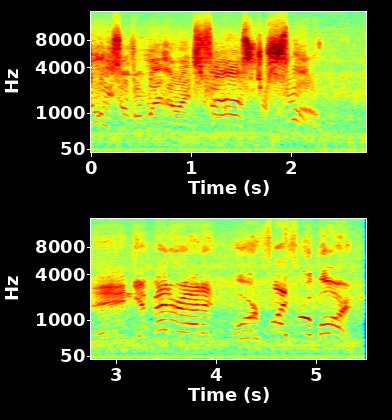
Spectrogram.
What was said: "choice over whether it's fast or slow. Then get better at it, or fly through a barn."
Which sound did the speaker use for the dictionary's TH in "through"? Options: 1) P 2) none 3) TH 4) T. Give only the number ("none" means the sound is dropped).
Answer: 3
